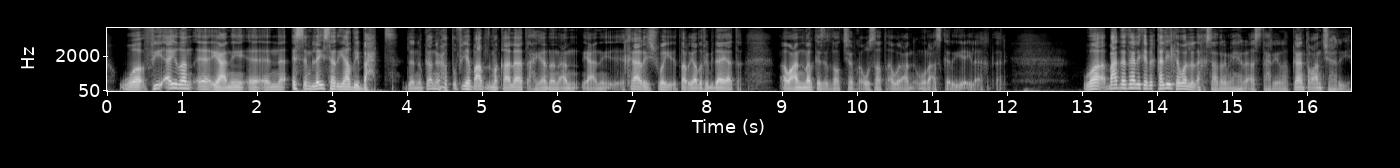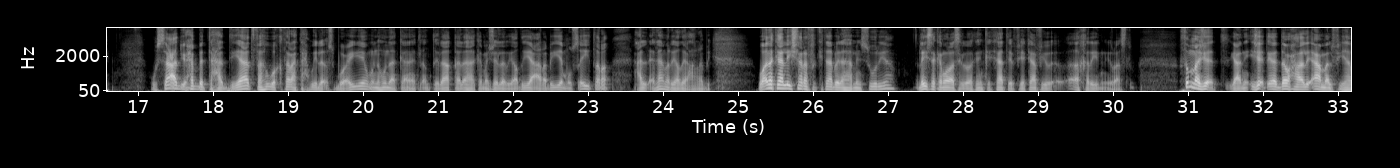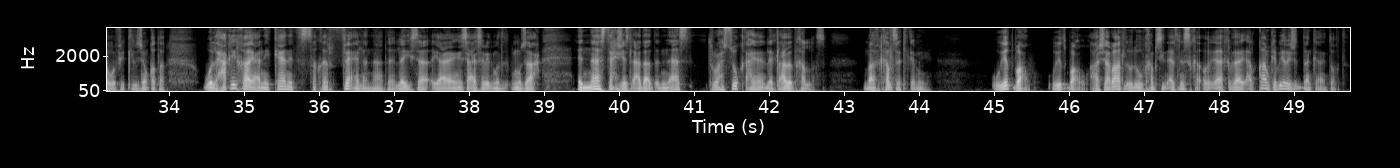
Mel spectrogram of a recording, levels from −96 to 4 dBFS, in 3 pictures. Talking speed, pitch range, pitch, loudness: 160 wpm, 85-125 Hz, 100 Hz, -26 LUFS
